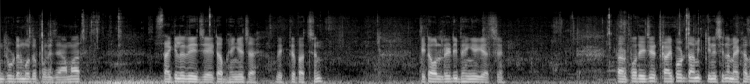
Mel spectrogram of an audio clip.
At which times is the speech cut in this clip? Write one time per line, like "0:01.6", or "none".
none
